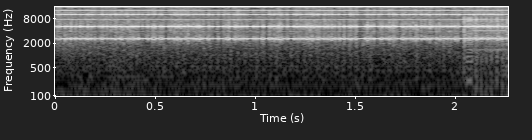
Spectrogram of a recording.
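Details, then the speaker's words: Touch Board: steady high-pitched electrical whine with faint hiss on the audio output, worse after changing the input power source and worse while the recorded voice plays; owner suspects the board lacks good filtering. "ng sound and i'm not quite sure why it's so noisy and it actually got worse when i changed the input power source so i'm just thinking it's not uh it just does it doesn't have a great filter on it or anything"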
